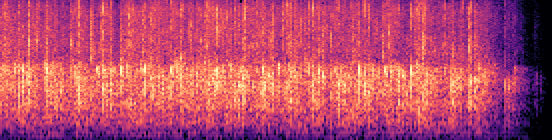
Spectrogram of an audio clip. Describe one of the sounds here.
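An audience claps and applauds loudly in a hall.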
